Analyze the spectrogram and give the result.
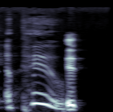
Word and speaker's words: EPU: The letters or do you say a poo? – A poo. Like Ipoo. Like it's electronic Ipoo. The EPU. Let's just call it the EPU.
